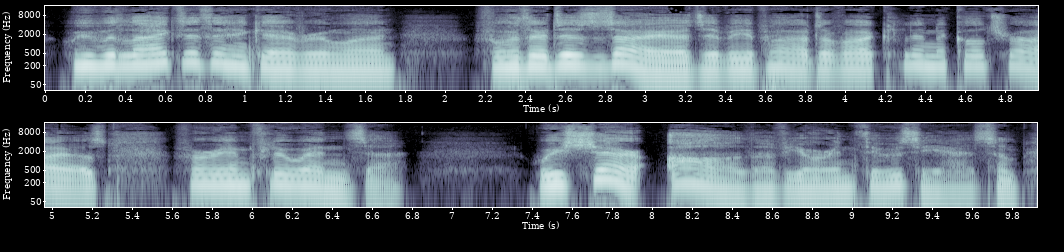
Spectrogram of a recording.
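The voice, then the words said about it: Imitates another person's voice. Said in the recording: “my Yvette Hartman impersonation”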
